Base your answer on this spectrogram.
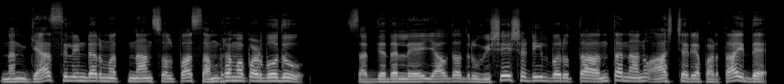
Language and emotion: Kannada, surprised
